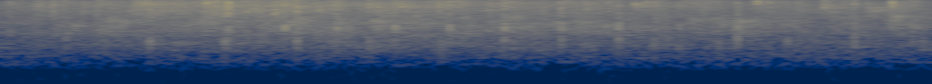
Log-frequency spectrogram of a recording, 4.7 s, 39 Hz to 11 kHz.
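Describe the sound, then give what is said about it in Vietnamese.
A crowd of young children claps steadily in thanks for a donation of 1,000 hats, a dense patter of many small hands with brief sharper claps poking through, sustained evenly for several seconds without voices. “Các cháu hãy cho một tràng vỗ tay tán lương.”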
